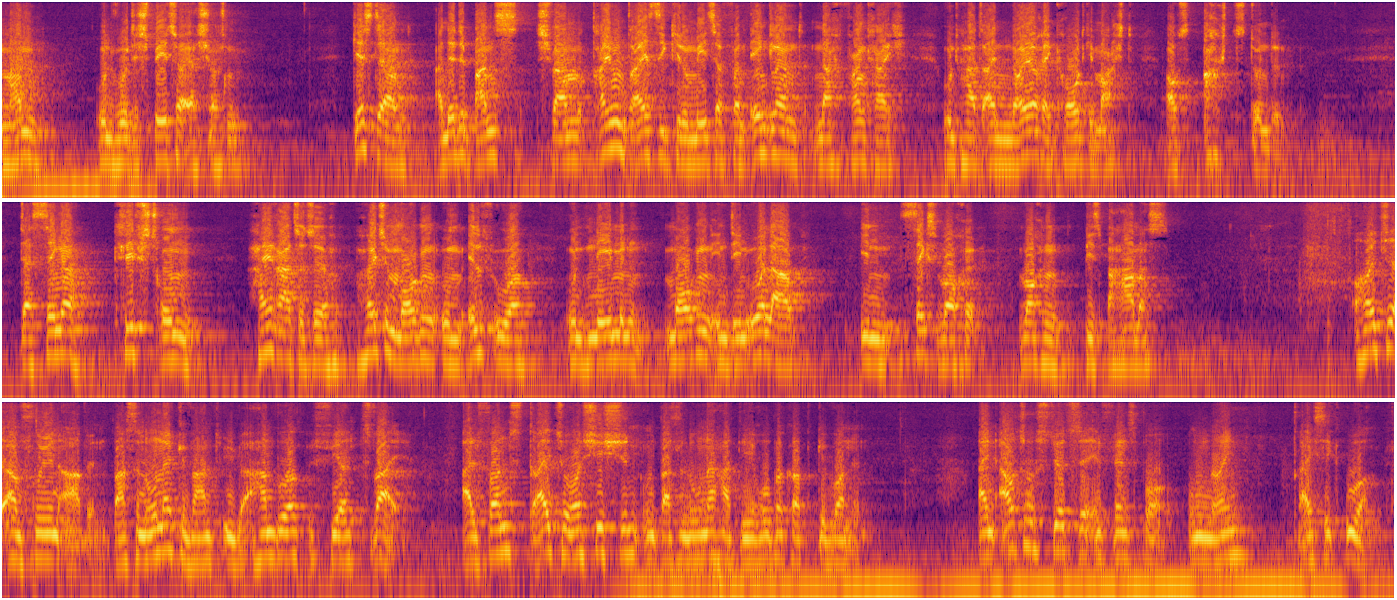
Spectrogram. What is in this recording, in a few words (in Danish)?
nachrichten oplaesning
